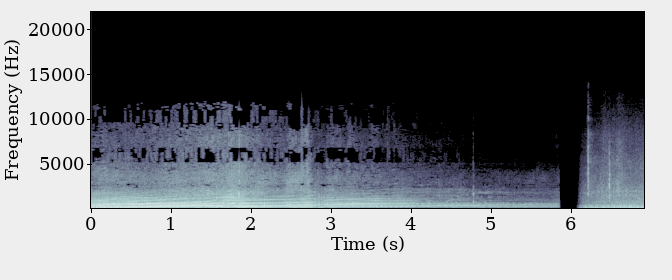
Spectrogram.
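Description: Racing motorcycles roar past at high speed, engines rising in pitch and then fading away.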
